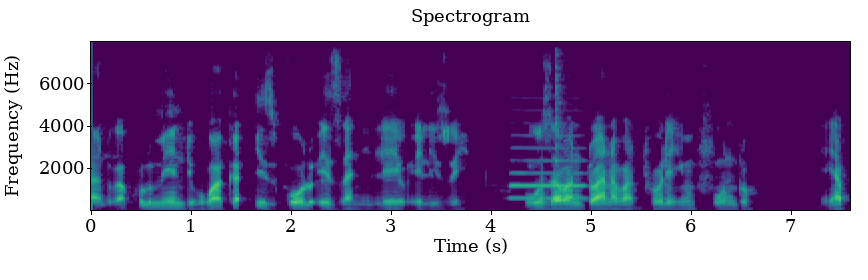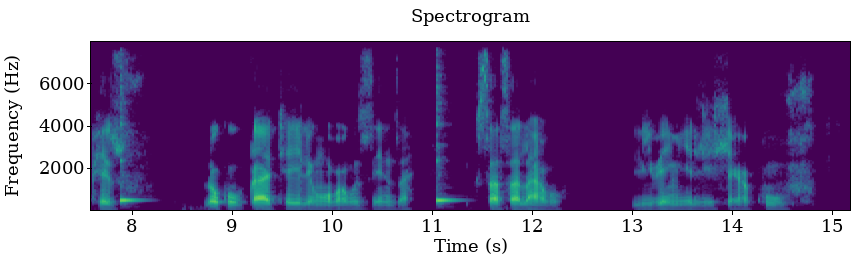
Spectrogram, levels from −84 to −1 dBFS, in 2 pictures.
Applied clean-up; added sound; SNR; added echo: none; Cowbell + Wind instrument, woodwind instrument; 3 dB; none.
